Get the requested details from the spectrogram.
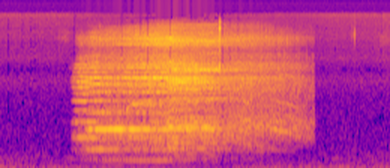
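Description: A short triumphant tune plays.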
